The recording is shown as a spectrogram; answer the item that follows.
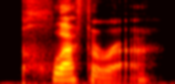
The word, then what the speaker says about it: plethora: Our sixth word is plethora. P L E T H O R A pronounced t the or a noun this time.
